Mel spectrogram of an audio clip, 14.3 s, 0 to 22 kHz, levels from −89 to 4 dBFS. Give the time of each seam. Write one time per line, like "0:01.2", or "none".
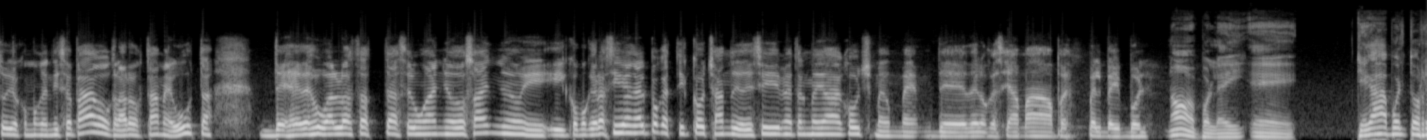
0:09.3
